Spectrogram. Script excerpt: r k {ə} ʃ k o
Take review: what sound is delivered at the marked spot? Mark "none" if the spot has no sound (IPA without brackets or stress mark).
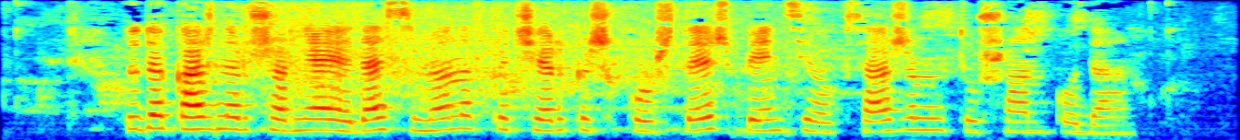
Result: ə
